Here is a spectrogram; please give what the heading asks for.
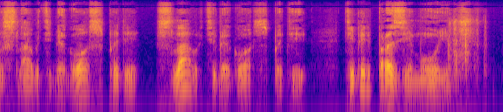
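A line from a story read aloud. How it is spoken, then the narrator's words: Whispered. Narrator (Russian): шептала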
